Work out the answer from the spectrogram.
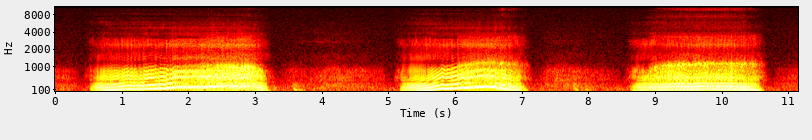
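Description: Three long, loud, rumbling snores on the in-breath, about 16 breaths a minute, with quiet out-breaths between. Heavy snoring.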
